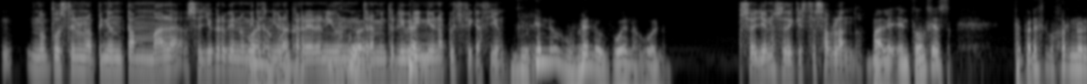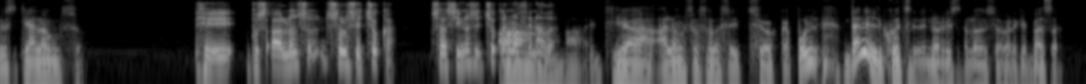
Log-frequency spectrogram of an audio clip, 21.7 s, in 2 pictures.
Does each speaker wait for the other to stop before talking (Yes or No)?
No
